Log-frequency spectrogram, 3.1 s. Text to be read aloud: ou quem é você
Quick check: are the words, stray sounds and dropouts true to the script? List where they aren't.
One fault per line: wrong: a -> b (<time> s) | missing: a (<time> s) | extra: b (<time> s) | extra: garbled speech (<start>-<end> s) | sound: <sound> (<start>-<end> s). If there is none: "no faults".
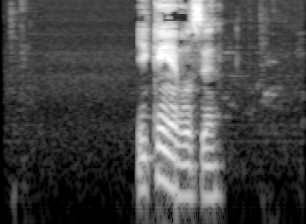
wrong: ou -> e (1.4 s)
